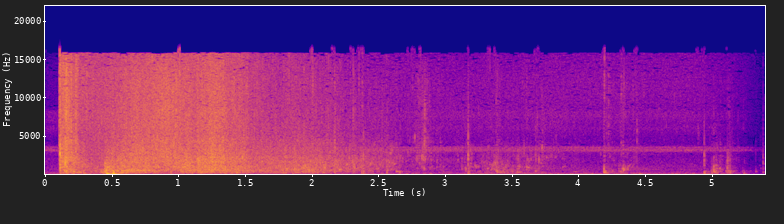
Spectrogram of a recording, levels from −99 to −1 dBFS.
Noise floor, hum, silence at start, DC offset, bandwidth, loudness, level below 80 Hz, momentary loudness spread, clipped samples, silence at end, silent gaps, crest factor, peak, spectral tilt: -48 dBFS; none; 0.1 s; under 0.1%; 17 kHz; -23 LUFS; -48 dBFS; 23 LU; under 0.1%; 0.25 s; none; 26 dB; -2 dBFS; -1.5 dB/octave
